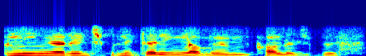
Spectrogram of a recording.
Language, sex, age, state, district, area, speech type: Tamil, female, 18-30, Tamil Nadu, Cuddalore, urban, conversation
